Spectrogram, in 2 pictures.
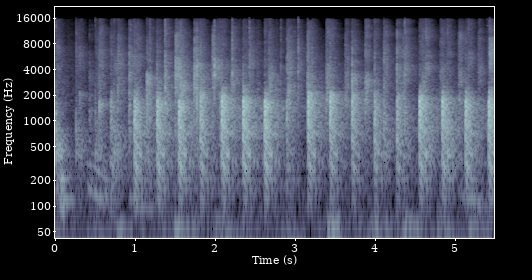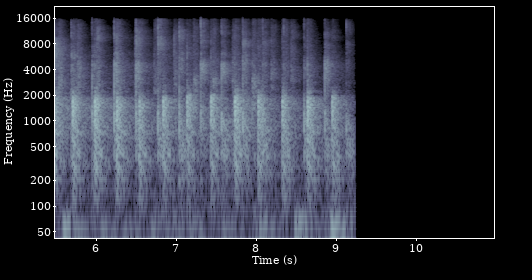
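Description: Hand clapping from a small audience, quick and fairly even at about four to five claps a second, after a harp piece; it cuts off abruptly near the end.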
